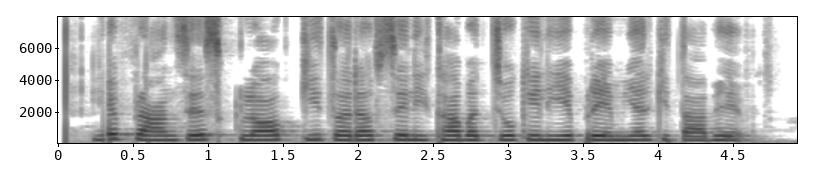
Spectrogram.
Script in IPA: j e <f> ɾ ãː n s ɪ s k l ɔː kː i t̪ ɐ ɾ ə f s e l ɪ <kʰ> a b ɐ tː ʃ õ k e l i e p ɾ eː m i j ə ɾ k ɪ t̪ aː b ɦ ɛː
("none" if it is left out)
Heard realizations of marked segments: f, kʰ

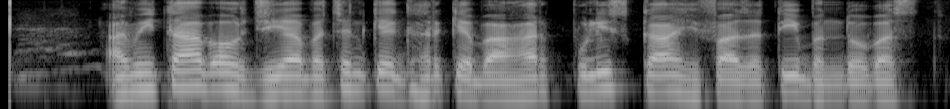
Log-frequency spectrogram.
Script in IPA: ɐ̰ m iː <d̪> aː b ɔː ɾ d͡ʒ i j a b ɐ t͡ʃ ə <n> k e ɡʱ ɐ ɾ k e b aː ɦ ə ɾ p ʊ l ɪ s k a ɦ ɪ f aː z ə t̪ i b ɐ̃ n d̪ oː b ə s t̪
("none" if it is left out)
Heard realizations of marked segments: t̪, n

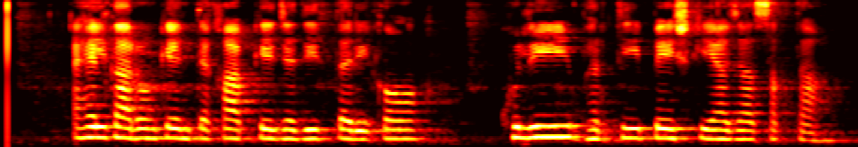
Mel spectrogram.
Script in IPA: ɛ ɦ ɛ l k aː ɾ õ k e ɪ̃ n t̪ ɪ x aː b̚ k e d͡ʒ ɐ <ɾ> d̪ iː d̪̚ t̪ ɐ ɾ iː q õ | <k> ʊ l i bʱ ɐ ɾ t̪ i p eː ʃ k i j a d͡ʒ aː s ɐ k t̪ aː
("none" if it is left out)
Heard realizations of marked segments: none, kʰ

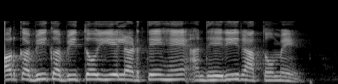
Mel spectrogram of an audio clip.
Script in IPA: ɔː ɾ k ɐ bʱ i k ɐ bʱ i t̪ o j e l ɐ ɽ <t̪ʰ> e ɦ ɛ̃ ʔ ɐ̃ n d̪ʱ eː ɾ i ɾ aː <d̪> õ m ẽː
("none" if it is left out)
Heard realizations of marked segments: t̪, t̪

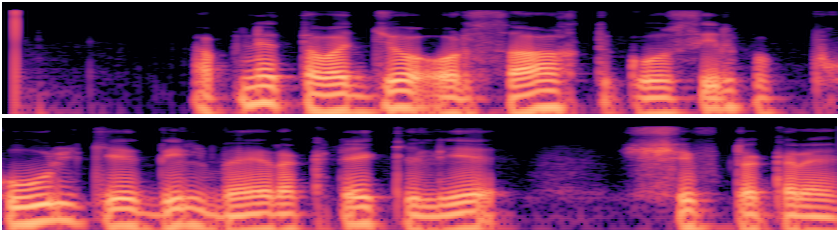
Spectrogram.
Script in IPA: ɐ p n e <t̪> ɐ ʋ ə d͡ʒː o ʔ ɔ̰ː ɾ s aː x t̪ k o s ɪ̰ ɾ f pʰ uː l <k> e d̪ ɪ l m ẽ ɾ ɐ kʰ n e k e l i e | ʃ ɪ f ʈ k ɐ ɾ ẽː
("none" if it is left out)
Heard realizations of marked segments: t̪, k

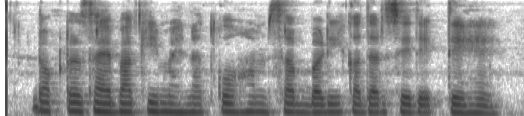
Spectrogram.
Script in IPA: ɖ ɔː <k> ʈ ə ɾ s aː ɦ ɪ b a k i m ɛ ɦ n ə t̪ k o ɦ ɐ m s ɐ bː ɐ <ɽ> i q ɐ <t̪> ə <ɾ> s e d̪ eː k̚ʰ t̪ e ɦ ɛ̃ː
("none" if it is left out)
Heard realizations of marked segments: k, ɽ, d̪, ɾ

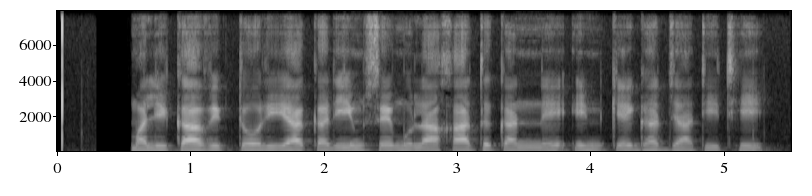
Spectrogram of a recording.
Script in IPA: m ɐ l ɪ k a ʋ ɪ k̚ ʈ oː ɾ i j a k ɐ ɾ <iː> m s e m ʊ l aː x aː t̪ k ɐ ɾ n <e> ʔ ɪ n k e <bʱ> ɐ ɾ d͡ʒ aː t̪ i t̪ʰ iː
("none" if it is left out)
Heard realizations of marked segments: iː, e, ɡʱ

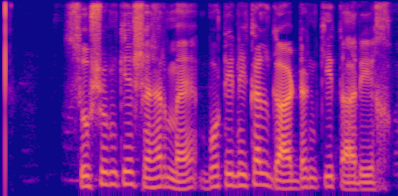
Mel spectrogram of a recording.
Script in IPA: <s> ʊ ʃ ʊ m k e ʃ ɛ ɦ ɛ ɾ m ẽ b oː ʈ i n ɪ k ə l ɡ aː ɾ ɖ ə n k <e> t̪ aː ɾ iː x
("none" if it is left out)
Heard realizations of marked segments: s, i

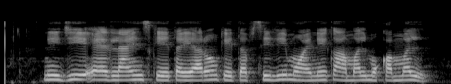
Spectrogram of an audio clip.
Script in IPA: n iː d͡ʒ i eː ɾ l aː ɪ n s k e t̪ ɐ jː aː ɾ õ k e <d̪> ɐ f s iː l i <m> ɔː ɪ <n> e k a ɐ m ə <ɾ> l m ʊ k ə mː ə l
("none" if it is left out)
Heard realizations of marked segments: t̪, m, n, none

